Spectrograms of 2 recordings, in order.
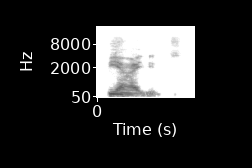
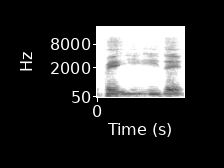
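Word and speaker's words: P&ID: No se dice PID, ¿no? Se dice PNID.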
